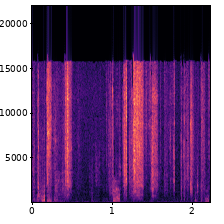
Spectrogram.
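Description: PPS gas shell-ejecting pump-action shotgun replica being worked by hand, with two quick clusters of sharp clicks and rattles, one at the start and one about a second in. The action is sticking and the shell is not loading smoothly.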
